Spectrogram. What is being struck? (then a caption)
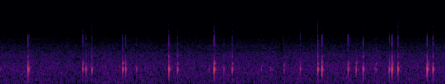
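Thin disposable plastic cup. Fingernails tap the outer wall and rim of an empty white disposable plastic cup, held with its hollow open end facing forward. An irregular string of quiet, sharp, dry ticks rises and falls, each with a hollow, mid-pitched plastic tone that stops almost instantly.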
